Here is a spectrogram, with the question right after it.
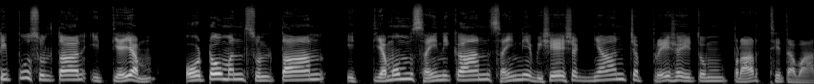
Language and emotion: Sanskrit, neutral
